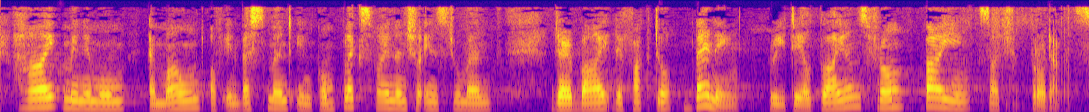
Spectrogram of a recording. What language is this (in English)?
English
